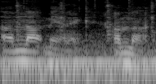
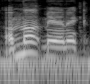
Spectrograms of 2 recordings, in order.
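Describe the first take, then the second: First: "I'm not manic" said much softer, falling on NOT; quiet denial. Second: "I'm not manic" with NOT pushed up higher; emphatic denial. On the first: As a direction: mutter it to yourself, softly. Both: Real, not acted. Denying being manic.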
